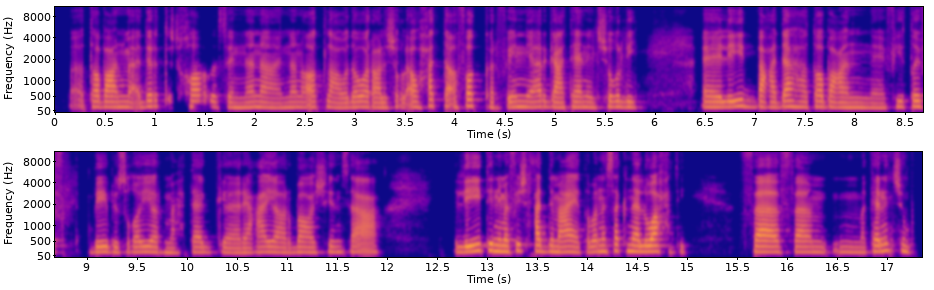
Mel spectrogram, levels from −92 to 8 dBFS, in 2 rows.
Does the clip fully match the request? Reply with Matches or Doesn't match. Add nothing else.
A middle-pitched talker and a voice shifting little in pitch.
Matches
